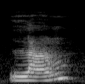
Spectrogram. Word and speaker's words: lamb: subtle death doubt WR letter B can as well be silent after letter M in word finals for example lamb tum k womb thumb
